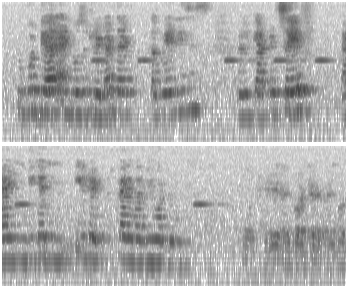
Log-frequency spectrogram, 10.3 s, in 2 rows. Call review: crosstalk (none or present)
none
